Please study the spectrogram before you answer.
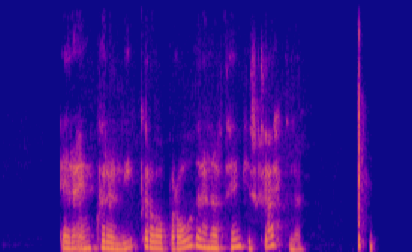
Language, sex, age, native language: Icelandic, female, 30-39, Icelandic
